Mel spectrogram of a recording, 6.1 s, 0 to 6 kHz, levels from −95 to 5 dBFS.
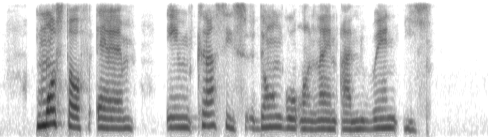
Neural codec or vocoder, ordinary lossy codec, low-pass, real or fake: codec, 24 kHz, 3 kbps, HILCodec; none; 5.4 kHz; fake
